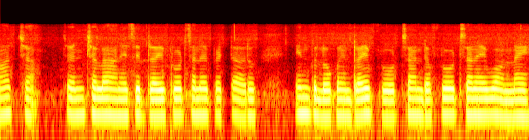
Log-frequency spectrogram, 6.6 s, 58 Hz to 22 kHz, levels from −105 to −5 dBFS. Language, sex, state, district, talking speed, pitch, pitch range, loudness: Telugu, female, Andhra Pradesh, Annamaya, 145 wpm, 165 Hz, 160-170 Hz, -17 LUFS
